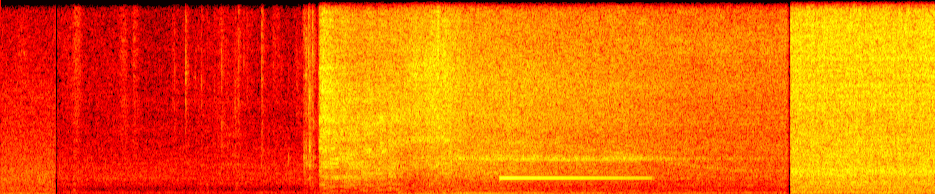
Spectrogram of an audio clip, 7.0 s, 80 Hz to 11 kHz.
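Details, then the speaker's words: 2004 Dodge Ram half-ton 5.7L after repairing exhaust leaks from broken manifold bolts on both sides: short crank, catches and settles into steady idle with no puffing or ticking; exhaust sealed, no leaks. "Quiet as a church now. No leaks."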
